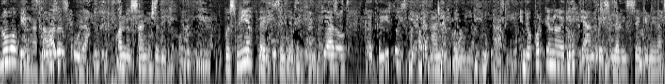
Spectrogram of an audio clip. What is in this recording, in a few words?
female; SASSEC07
